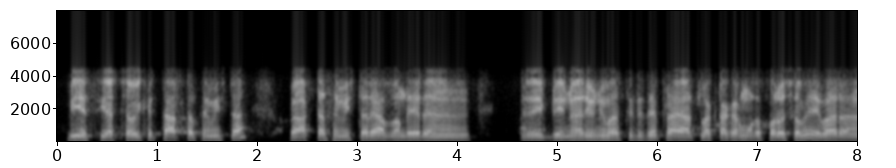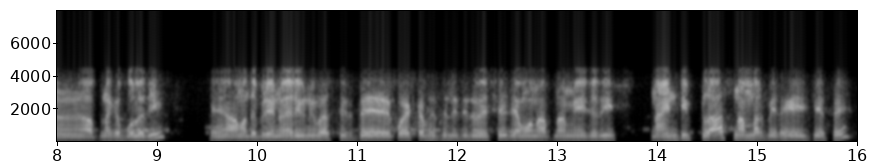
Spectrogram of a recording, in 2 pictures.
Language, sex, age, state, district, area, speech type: Bengali, male, 45-60, West Bengal, Jhargram, rural, conversation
